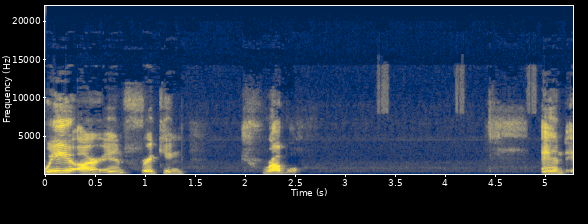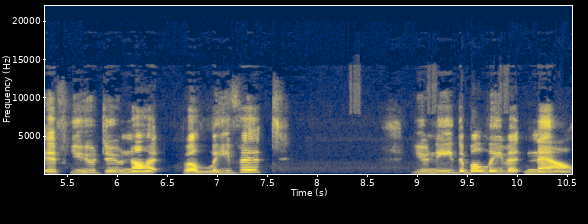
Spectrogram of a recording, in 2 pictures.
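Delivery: trying not to cry, fighting tears. Longtime Houston resident warning listeners; trying not to cry. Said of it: "I'm trying not to cry now".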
